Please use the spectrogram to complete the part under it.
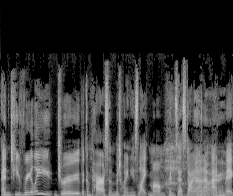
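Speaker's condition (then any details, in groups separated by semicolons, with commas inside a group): No condition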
